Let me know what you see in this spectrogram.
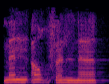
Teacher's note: تظهر النون الساكنة إذا جاء بعدها حرف الهمزة من غير غنة أو تشديد · Term: حكم الإظهار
